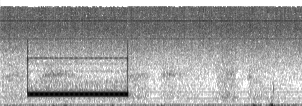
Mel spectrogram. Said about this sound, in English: let me see if I can maybe possibly pull up a different line with him. See what happened to him. I got his phone ringing.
